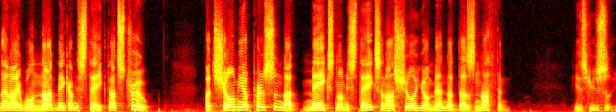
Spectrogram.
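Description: A man reading a religious homily aloud in a deliberate, emphatic, didactic manner, with measured pauses between phrases. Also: fairly high pitch, fairly bright tone, clear, resonant tone, dry recording, clean studio sound.

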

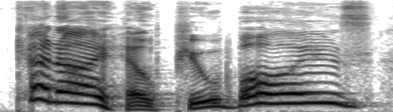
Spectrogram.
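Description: A man's voice: very high-pitched, huge pitch swings, slow pace, gravelly, voice pushed up, full character voice. A man voicing a jovial, beaming old headmaster with a hearty, genial manner.

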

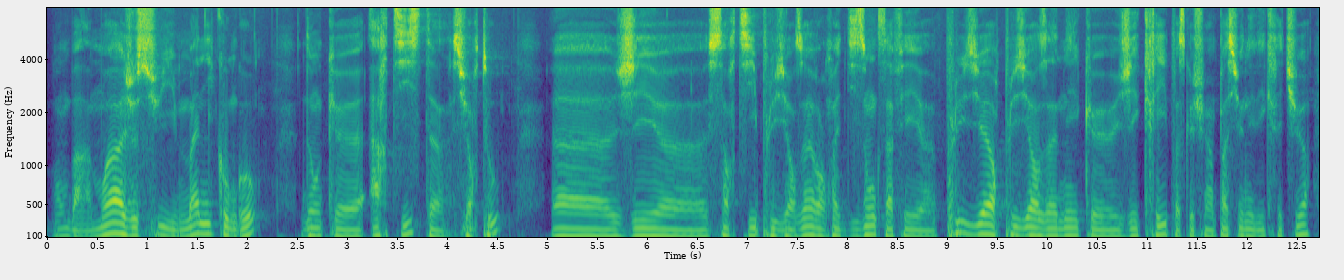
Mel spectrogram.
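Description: A man from Congo answers interview questions in a calm, considered manner, often pausing to find his words. His voice sits on the low side and has a very dark, mellow timbre. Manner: measured, reflective, pausing often. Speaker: guest artist. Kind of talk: casual podcast interview.

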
